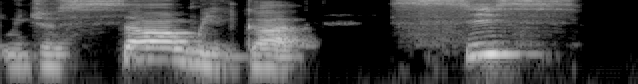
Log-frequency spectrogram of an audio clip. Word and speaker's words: six: So, we've got sis sis sis.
